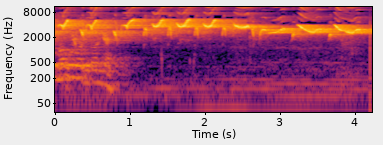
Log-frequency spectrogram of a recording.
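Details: A newly acquired caged Chinese hwamei, just out of its transport box and not yet used to its owner, sings loud, clear whistled phrases that swoop up and down, about three per second, with a man's voice briefly at the start.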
